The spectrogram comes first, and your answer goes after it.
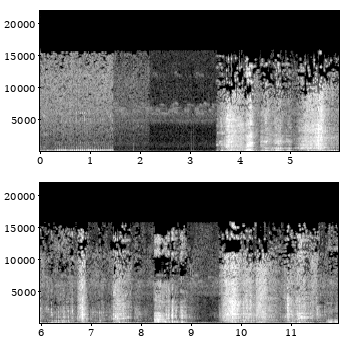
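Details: Low rumbling growls from a leopard, then a pause of about two seconds, followed by a series of rough, throaty bursts and grunting roars of uneven length.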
